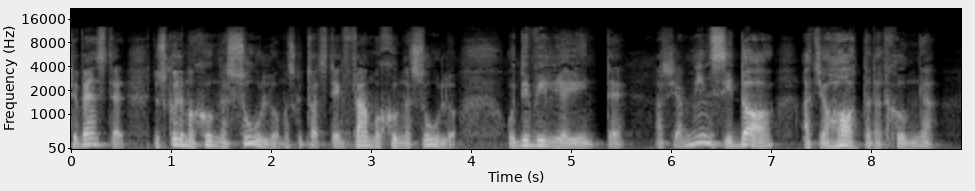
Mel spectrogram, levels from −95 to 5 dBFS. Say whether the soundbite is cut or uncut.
uncut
